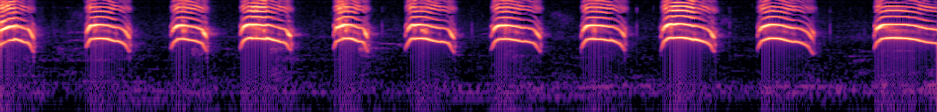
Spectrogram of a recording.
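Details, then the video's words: Domestic cat meowing in a steady series, about eleven high, harmonic meows, each rising then falling in an arch, roughly one per second, over a faint low hum. "Cats Voice - Cats sound - Cats Meowing"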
